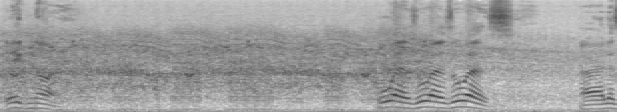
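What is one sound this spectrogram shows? Tyres screech as a truck spins its wheels.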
